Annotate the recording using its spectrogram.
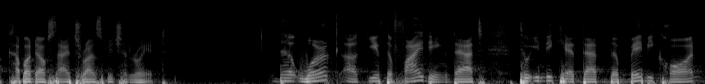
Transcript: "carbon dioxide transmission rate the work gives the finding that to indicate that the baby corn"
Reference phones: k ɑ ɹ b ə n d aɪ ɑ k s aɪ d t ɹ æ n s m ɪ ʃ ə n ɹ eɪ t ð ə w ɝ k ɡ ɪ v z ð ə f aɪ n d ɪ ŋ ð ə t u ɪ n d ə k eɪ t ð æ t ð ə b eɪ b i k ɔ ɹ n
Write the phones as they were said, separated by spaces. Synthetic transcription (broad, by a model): k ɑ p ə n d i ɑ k s aɪ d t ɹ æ n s m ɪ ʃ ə n ɹ eɪ t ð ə w ɝ k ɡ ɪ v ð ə f aɪ n d ɪ ŋ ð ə t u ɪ n d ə k eɪ t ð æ t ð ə b eɪ b i k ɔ n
